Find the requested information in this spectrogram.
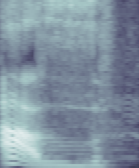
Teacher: This word is spelled with an S, but we pronounce it with a Z sound. So this is a voiced Z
